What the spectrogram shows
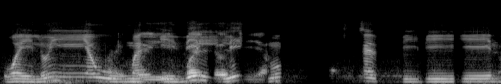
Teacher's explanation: Kita masukkan tanwin tersebut ke dalam huruf lam, tapi kita tak dengungkan dia. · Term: idgham bila gunnah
